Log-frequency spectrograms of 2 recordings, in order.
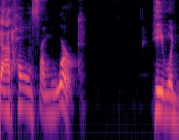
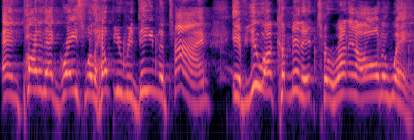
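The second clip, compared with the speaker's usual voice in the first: higher, louder full-force sermon delivery; preaching; 9 semitones higher, 4 dB louder than usual. Acted. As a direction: drive it home to the congregation.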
